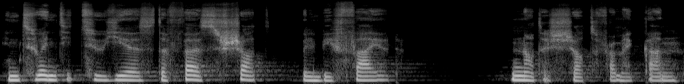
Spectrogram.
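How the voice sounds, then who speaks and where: A woman voicing an ancient, solemn city spirit in a video game, intimate and prophetic, in a grave breathy whisper. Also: mid-range voice, a little mellow. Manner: slow, incantatory, grave. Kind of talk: scripted video game voice acting. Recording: long cavernous reverb.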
